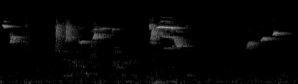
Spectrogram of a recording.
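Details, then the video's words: Song of a female European goldfinch: quick bursts of buzzy, tinkling twitters with brief gaps, ending in rising whistled notes. "تغريد انثى حسون"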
